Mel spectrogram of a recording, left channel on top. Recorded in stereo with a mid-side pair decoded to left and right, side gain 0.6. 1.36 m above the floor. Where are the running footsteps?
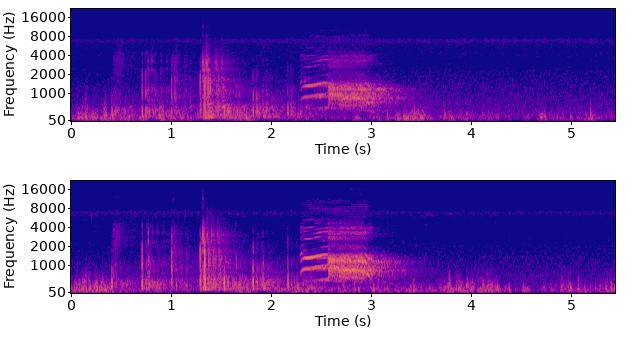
40° right, 6.5 m; by 2.2 s 30° right, 7 m.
